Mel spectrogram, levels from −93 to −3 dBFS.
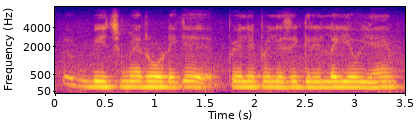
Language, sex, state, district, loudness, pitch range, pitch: Hindi, male, Uttar Pradesh, Shamli, -13 LUFS, 145-150 Hz, 145 Hz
